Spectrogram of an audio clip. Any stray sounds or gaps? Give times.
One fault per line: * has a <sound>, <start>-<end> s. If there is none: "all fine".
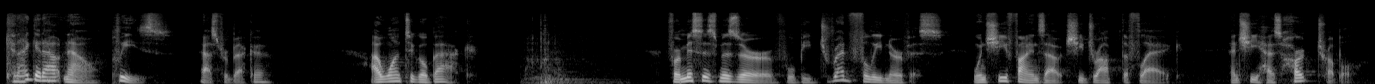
* has a thud, 5.2-6.3 s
